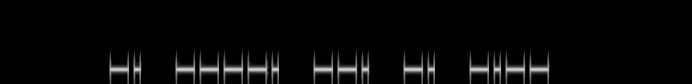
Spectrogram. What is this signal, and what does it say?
Morse code, heard as a keyed tone, about 20 wpm, spaced as for 15 wpm, 700 Hz. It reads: N9GNY
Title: 193 Lesson 31g - Letter v - Call Signs 20wpm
